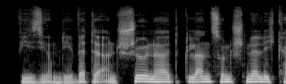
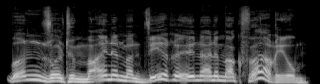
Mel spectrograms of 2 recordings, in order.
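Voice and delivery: exclaiming; 7 semitones higher than usual. Acted. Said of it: "rief Conseil".

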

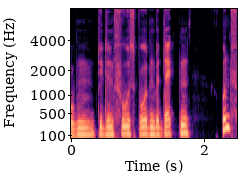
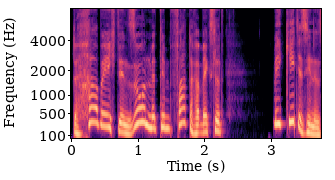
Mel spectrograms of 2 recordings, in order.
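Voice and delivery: high, flustered lady; chattering Mrs Baker; 11 semitones higher than usual. A narrator's reading. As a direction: babble on, mixing up father and son.

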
